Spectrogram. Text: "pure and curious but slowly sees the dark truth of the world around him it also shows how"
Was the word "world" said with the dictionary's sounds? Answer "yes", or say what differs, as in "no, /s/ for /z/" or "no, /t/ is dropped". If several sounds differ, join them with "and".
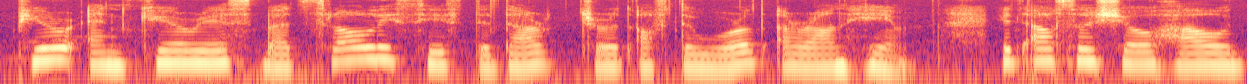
yes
